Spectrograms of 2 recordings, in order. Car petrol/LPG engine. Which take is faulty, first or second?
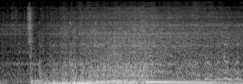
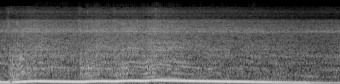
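first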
